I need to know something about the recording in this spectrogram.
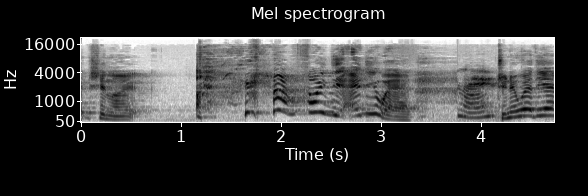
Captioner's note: laughs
